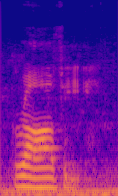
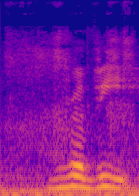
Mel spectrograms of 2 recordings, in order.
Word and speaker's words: Ravi: voice quivering a little my name is not ravi it's pronounced ravi oh oh my gosh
